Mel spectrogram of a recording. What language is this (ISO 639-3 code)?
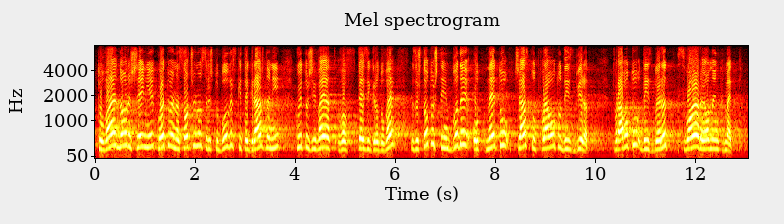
bul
